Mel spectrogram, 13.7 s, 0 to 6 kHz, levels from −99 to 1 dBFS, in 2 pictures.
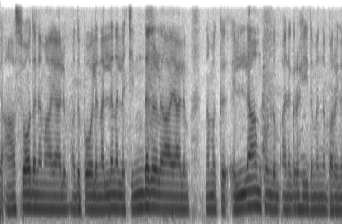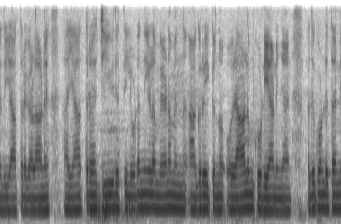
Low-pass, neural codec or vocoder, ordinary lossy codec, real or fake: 5.4 kHz; none; none; real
